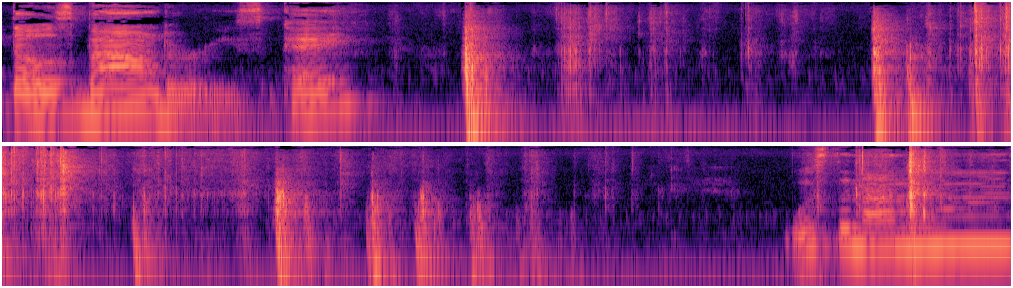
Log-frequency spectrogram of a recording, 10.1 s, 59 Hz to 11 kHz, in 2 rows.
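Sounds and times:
cards being shuffled: 1.9 - 8.4, 9.2 - 10.0.

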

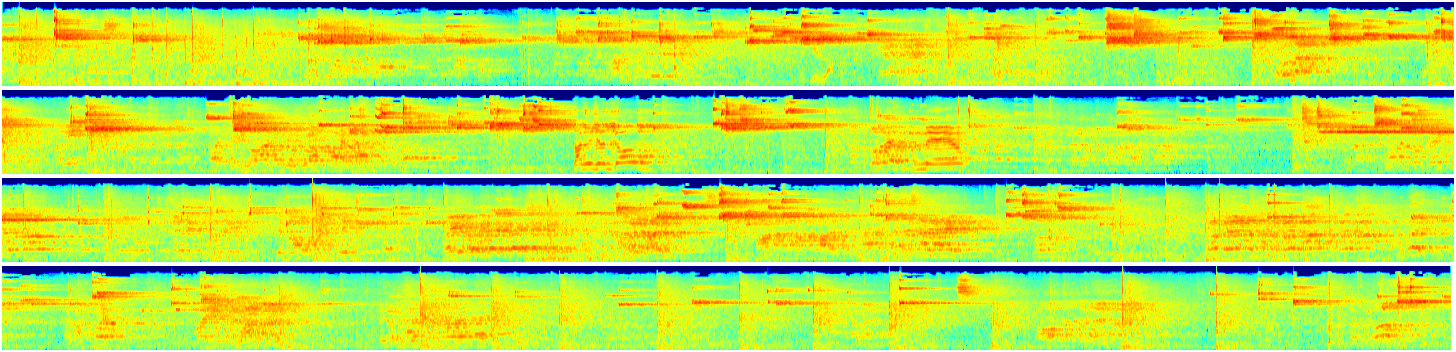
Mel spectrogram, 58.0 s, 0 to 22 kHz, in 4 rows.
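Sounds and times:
basketball bouncing on wooden court: 0.0 - 3.4, 6.6 - 7.6, 8.4 - 11.9, 21.0 - 23.3, 24.1 - 25.1, 30.0 - 30.3, 31.1 - 33.4, 39.0 - 42.4, 47.7 - 49.4, 50.1 - 53.8, 54.8 - 56.2
players shouting: 30.9 - 38.5.

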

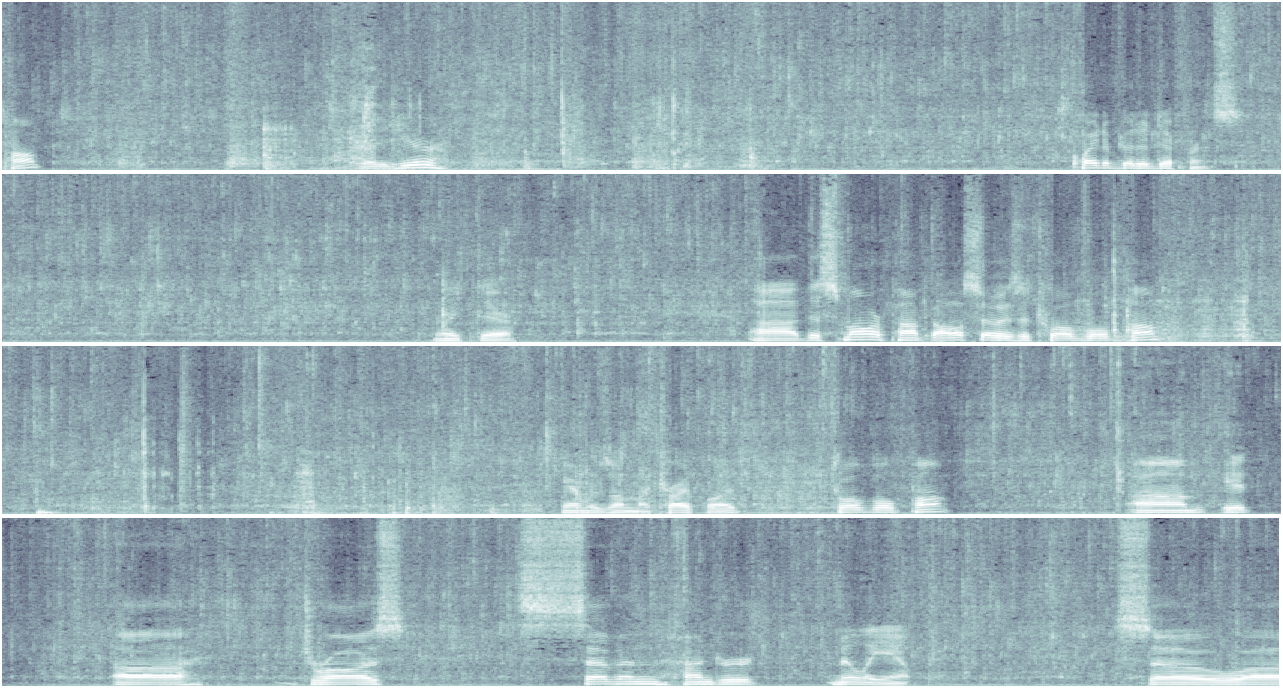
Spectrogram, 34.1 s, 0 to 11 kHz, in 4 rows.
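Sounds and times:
running water rushing: 0.0 - 34.0.

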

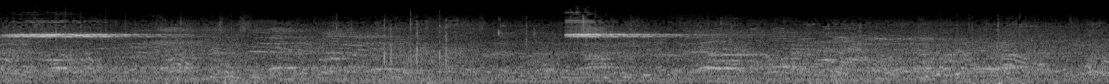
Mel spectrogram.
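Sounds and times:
referee's whistle: 0.0 - 2.0, 5.6 - 7.0
voices in gym hall: 0.0 - 11.0.

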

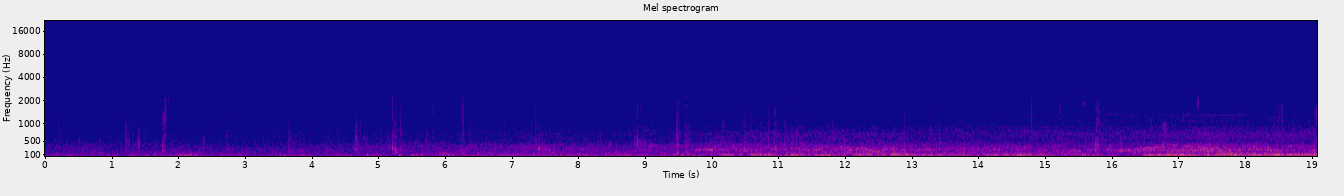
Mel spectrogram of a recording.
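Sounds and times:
wind buffeting microphone: 3.6 - 19.0.

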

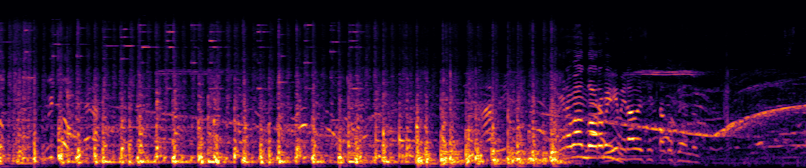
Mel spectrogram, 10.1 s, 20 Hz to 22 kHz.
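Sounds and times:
faint voices: 0.0 - 10.0
siren wailing: 7.9 - 10.0.

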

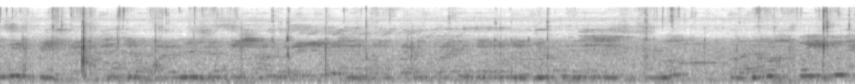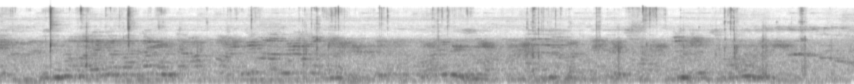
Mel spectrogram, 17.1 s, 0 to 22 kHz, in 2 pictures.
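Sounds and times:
voice sounds: 0.0 - 16.8
chewing and mouth sounds: 0.0 - 17.0
faint music: 0.0 - 17.0.

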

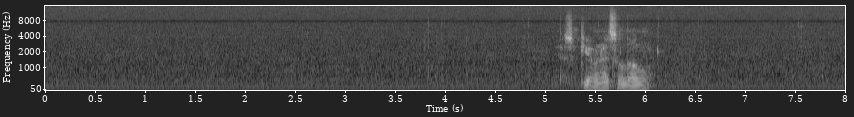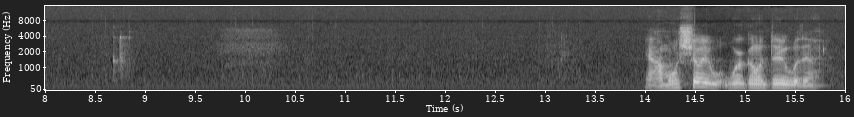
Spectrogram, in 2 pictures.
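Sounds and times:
low electrical hum: 0.0 - 16.0.

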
